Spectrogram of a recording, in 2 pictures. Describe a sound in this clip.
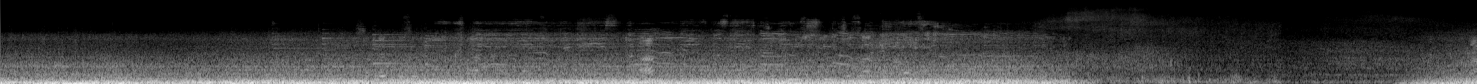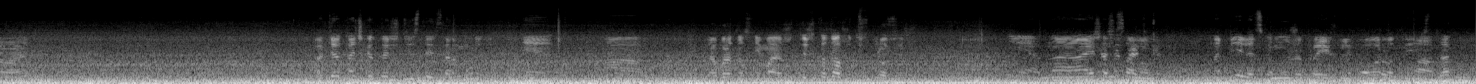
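A vehicle engine hums steadily, with road rumble heard from inside the cabin.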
